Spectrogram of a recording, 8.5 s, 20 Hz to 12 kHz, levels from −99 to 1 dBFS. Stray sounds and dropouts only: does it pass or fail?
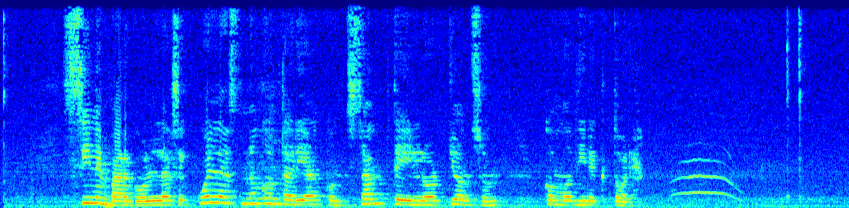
fail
